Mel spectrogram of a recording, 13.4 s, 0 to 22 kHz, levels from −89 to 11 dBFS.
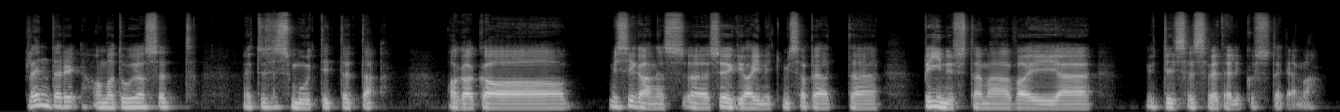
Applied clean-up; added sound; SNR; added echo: none; none; none; none.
